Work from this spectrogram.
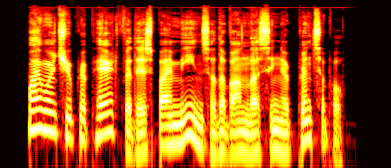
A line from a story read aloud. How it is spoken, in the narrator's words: Nicole asked sharply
